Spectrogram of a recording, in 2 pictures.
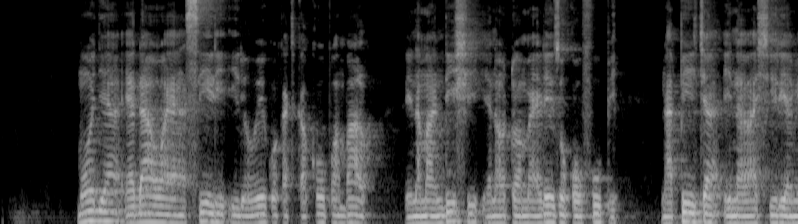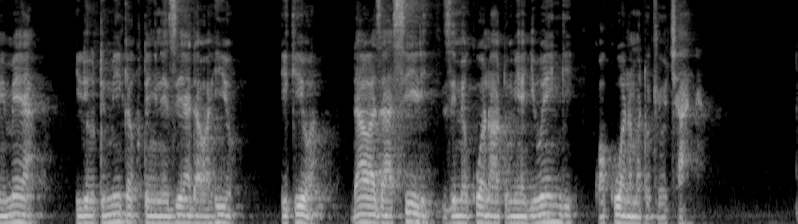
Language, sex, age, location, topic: Swahili, male, 18-24, Dar es Salaam, health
